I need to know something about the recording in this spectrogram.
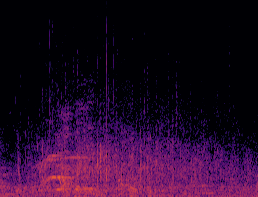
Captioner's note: audience claps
